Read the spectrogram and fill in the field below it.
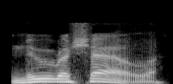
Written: new rochelle

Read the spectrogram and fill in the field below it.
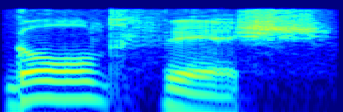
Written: goldfish

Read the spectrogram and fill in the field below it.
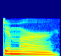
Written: demur

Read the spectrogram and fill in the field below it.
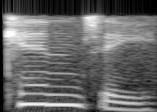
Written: Kinsey

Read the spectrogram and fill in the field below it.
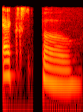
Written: expo

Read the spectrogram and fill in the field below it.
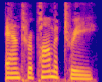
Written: anthropometrist

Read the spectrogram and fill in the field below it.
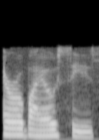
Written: aerobioses

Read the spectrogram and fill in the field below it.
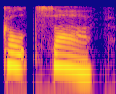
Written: Koltsov

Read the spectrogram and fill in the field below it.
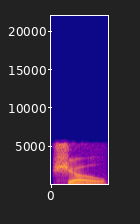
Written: shew

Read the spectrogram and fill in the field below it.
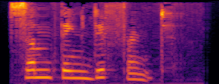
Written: something diffrent

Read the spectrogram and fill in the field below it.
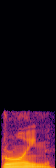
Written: groin

